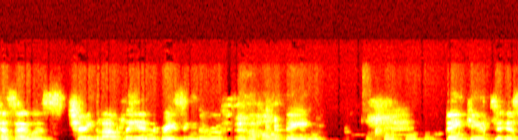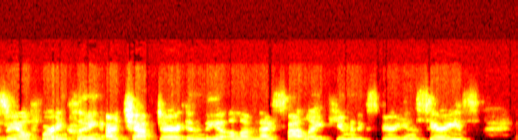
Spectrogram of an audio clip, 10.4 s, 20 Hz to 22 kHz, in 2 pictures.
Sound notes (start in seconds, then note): 2.4 laughter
